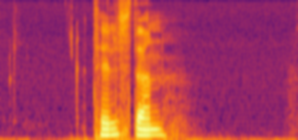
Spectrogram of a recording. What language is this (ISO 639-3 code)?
nor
